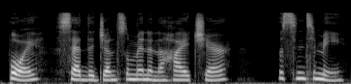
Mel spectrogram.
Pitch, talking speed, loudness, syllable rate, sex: 220 Hz, 190 wpm, -19 LUFS, 5.0 syllables/s, female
